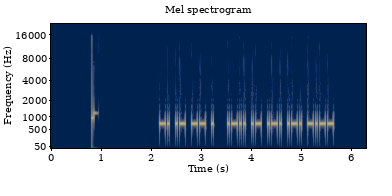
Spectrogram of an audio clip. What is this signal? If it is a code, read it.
Morse code, heard as a keyed tone, about 32 wpm, 700 Hz. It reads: NAME LARRY
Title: Practice QSO - Exchange 1 - Beginning - 30wpm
